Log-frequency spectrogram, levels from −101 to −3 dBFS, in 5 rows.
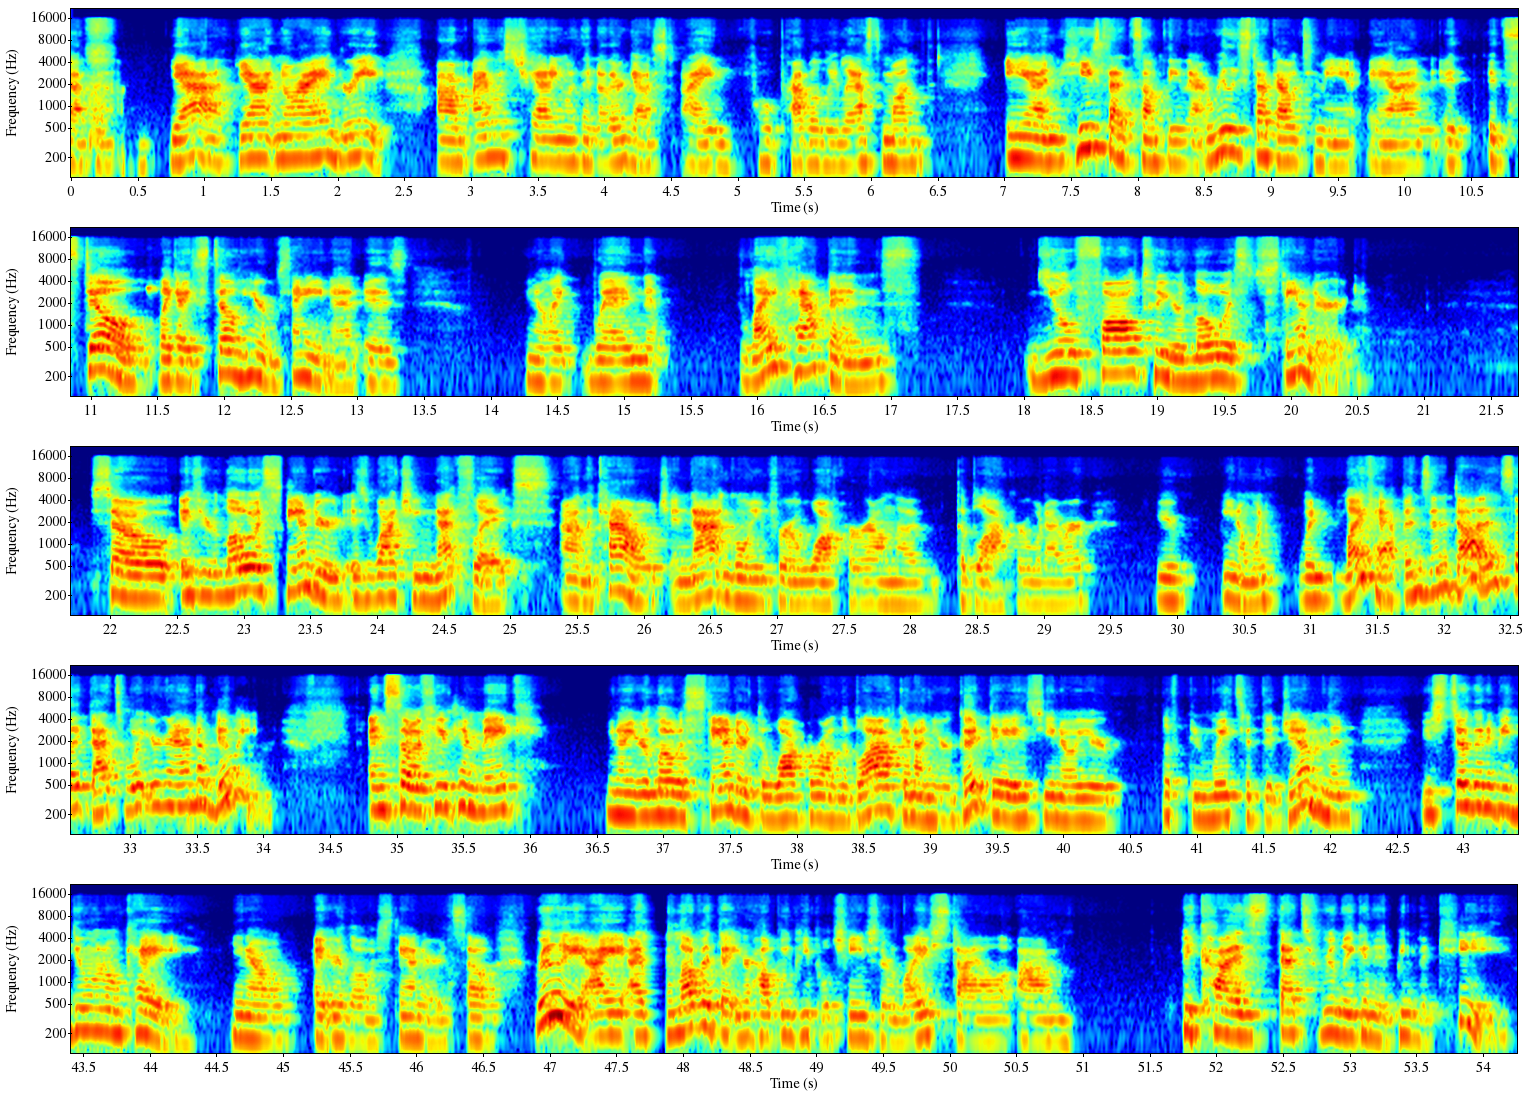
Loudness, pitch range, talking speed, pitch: -18 LUFS, 165-205 Hz, 175 wpm, 180 Hz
